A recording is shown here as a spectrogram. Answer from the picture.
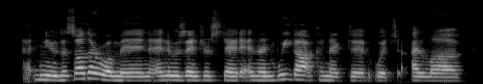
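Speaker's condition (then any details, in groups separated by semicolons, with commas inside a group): No condition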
